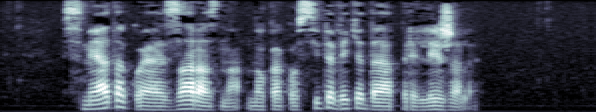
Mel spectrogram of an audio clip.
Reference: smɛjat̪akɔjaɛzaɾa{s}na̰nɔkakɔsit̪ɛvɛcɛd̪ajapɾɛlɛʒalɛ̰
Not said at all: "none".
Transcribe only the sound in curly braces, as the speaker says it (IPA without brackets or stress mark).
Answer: z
